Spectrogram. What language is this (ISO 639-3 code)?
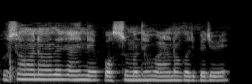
ori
